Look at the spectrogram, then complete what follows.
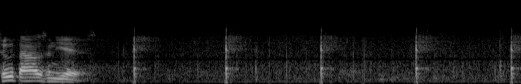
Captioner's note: clock ticking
